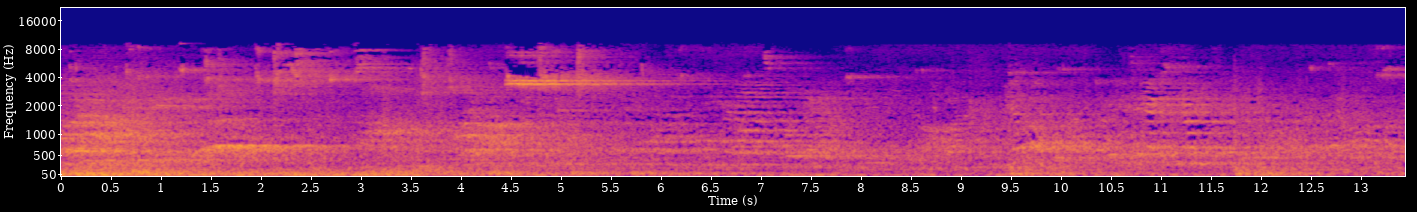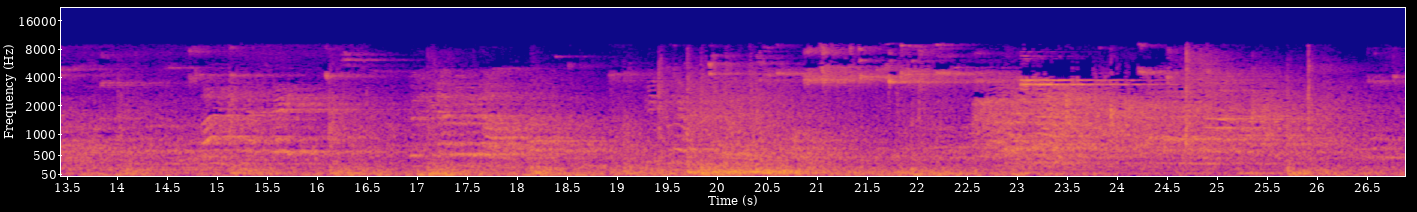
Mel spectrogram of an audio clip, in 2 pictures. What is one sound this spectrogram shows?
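Players call out to each other, echoing in a large hall.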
